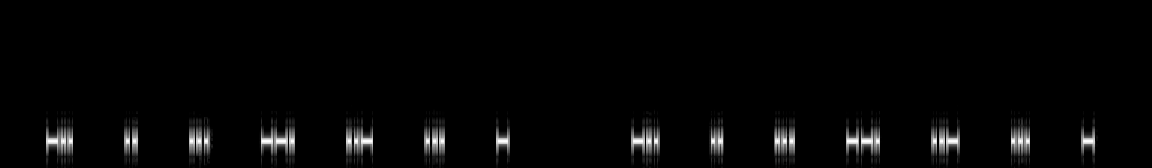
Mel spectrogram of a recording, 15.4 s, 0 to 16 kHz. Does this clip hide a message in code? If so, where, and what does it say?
Yes: Morse code from 0.6 to 14.6 s, heard as a keyed tone, about 25 wpm, spaced as for 10 wpm, 600 Hz. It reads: DISGUST DISGUST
